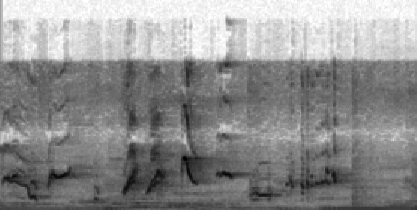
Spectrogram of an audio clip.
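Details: Midday ngriwik song of an Oriental magpie-robin: clear whistled notes sliding up and down, quick descending sweeps and short twitters, over a constant low drone.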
